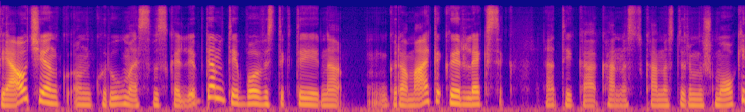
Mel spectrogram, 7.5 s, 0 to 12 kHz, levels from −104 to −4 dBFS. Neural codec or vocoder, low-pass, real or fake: autoencoder, 22.05 kHz, a latent of 192 numbers a frame, VITS, trained on many speakers; 9.9 kHz; fake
